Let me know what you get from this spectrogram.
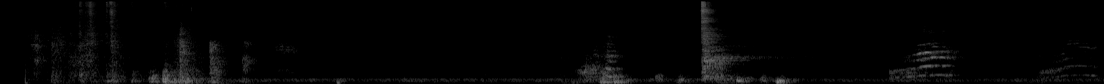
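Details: Domestic cat in the mood to play, indoors: bumps and rustling thumps first, then two short harmonic meows near the end, the first longer and arching, the second brief, with a steady low hum behind.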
